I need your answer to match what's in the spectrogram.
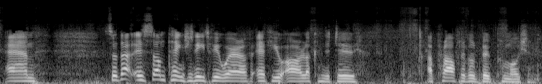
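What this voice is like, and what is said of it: Out of breath speech. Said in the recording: “out of breath, I'm just walking into a strong wind here”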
